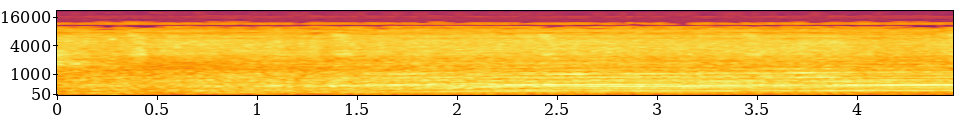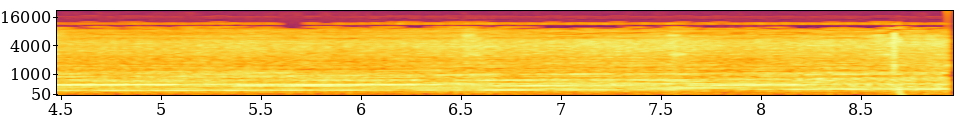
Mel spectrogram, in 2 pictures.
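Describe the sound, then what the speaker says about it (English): A turbocharged drag racing car at the start line of an outlaw 10.5 drag race, its engine droning steadily and loudly as boost builds, the pitch slowly climbing over a continuous roar with no talking. "Little building the boost of the turbocharged machine"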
